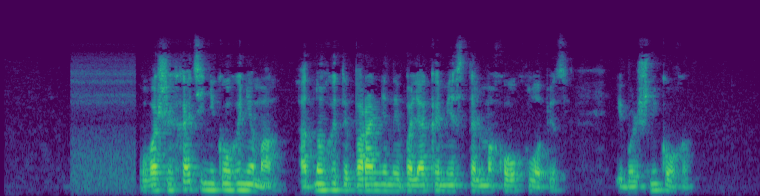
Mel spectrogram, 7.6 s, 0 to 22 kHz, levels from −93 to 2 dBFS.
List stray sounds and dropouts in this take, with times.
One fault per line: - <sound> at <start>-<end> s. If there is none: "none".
none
